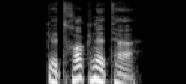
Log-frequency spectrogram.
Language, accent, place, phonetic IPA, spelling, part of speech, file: German, Germany, Berlin, [ɡəˈtʁɔknətɐ], getrockneter, adjective, De-getrockneter.ogg
- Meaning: inflection of getrocknet: 1. strong/mixed nominative masculine singular 2. strong genitive/dative feminine singular 3. strong genitive plural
